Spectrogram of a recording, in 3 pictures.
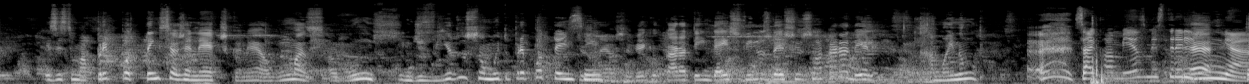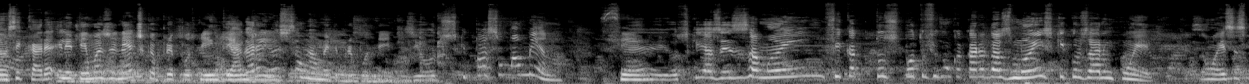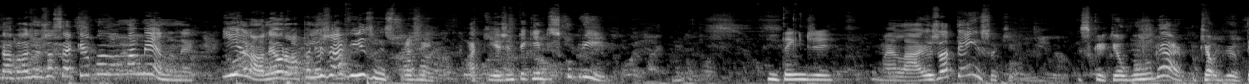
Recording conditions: busy venue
